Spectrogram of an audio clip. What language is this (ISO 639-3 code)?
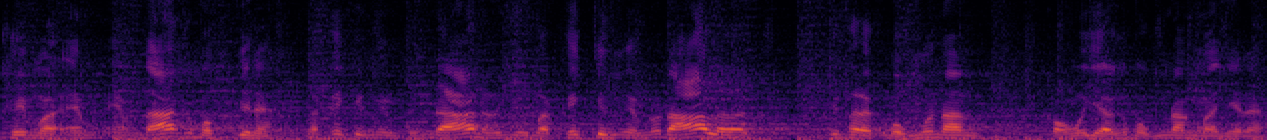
vie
